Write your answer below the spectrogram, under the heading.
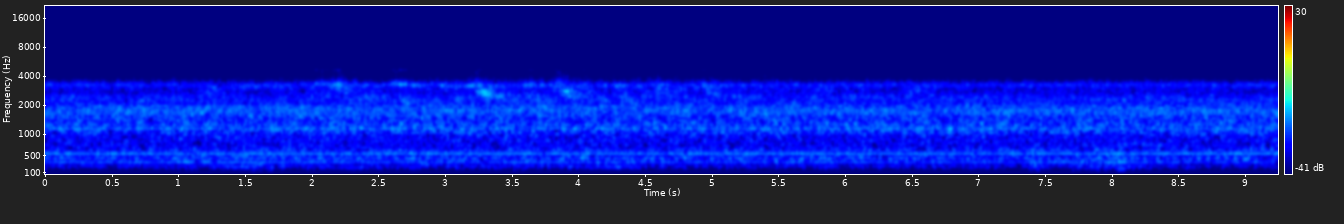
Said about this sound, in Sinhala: Fan එකේ සද්දයක් ඇහෙනවා නේද?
